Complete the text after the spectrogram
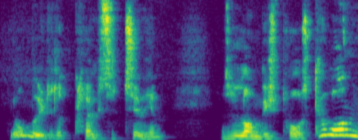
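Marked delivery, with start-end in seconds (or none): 3.1-3.6 high, loud urging; urgent shout; frantic cry. A narrator's reading. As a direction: press him desperately. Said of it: "they cried frantically".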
